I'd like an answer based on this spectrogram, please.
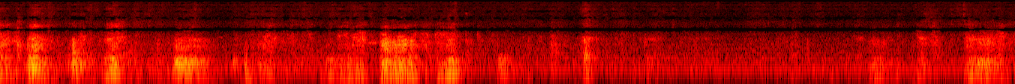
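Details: Dachshunds fighting, with dense, gravelly growls and snarls packed into the opening seconds. The bursts grow sparser, pause briefly around the seventh second, then flare up again near the end over a faint constant hum.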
